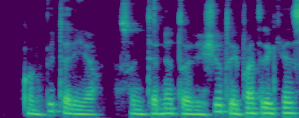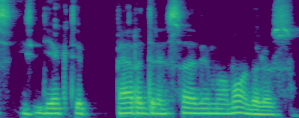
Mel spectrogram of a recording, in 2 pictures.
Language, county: Lithuanian, Utena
